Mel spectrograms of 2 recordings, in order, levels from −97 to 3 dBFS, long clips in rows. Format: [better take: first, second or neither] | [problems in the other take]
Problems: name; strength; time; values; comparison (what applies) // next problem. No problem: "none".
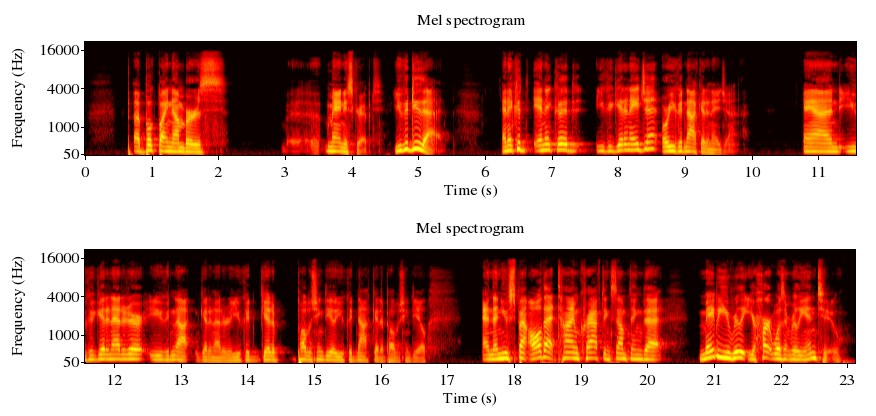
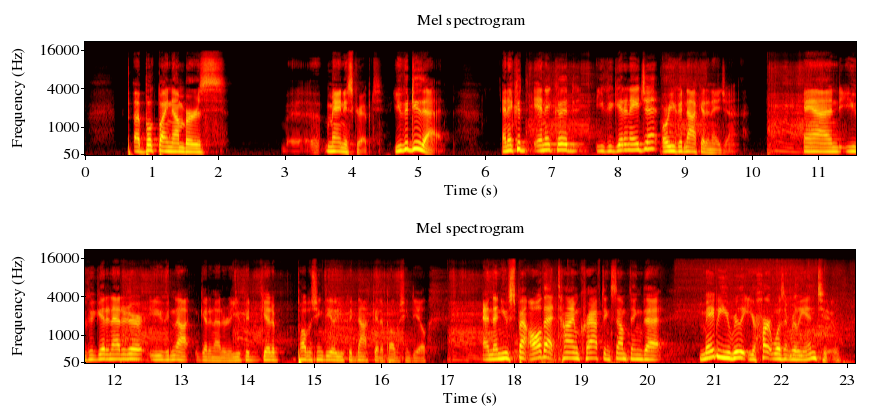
first | household noises; noticeable; from 6.5 s on; 20 dB below the speech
